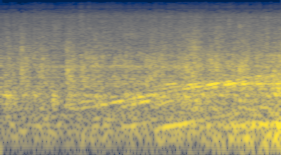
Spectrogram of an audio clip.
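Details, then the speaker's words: Jandy JXi gas pool heater startup after switch-on: a click as the bypass valve moves, pump speeds up, then a soft hiss builds into a rising, steady whoosh like a little jet engine as it primes and fires; normal startup. "here it's starting up. It's like a little little jet engine."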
